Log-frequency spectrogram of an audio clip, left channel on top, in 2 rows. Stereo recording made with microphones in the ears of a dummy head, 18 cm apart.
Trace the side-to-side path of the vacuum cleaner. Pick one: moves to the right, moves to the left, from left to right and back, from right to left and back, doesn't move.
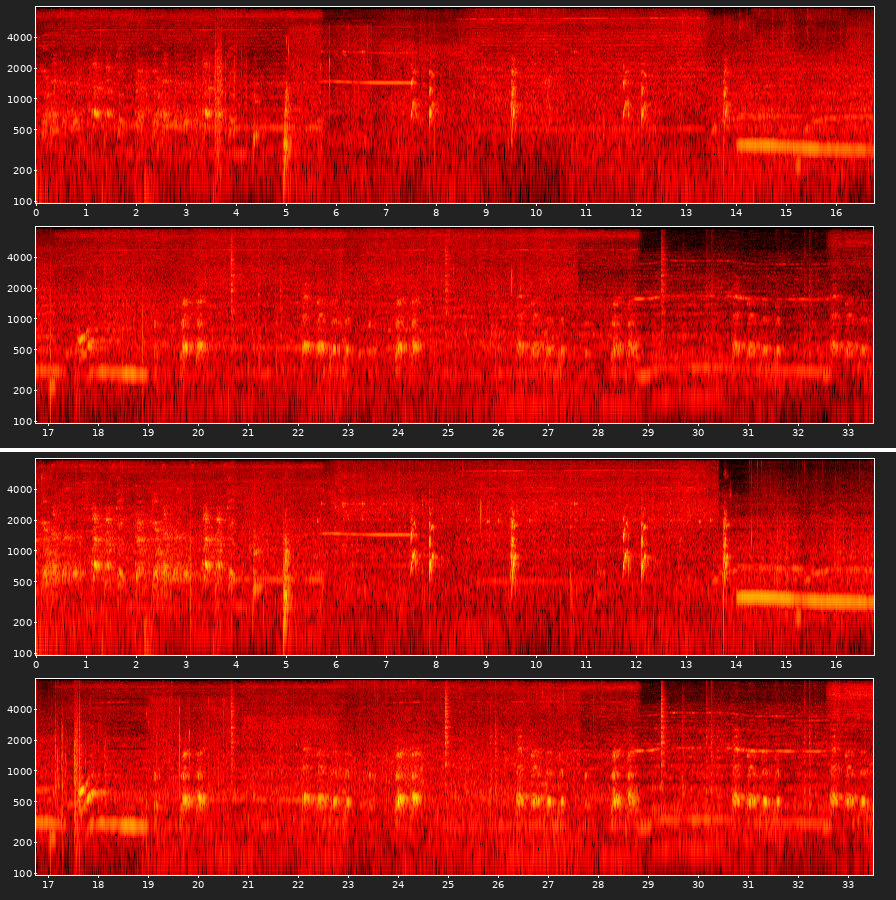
moves to the right.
